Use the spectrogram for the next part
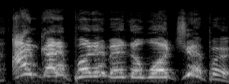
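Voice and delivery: shrill, very high, furious yelling. Retelling a movie scene where a dad yells at his daughter: imitating Adam Sandler yelling. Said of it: "yelling at his daughter".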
